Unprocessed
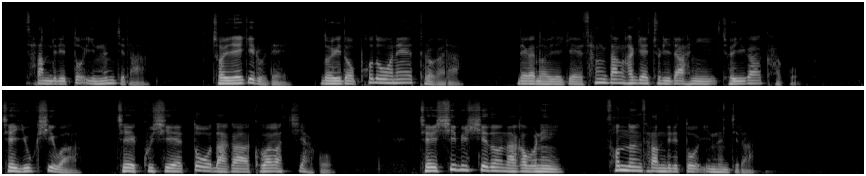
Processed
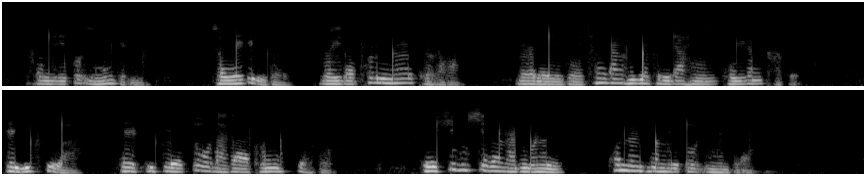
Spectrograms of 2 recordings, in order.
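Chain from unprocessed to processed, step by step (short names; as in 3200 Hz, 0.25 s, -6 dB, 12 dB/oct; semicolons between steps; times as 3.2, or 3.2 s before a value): inharmonic rescaling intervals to 119%; tilt shelf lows +8.5 dB; crackle 390/s -53 dBFS; stepped low-pass 6.4 Hz 310–6400 Hz; gain -4 dB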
